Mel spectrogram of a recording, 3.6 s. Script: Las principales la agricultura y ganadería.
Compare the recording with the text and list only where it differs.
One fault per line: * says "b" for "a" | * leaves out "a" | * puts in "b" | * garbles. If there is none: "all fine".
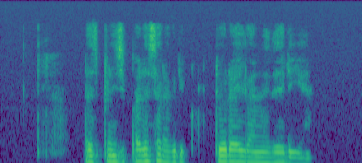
all fine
